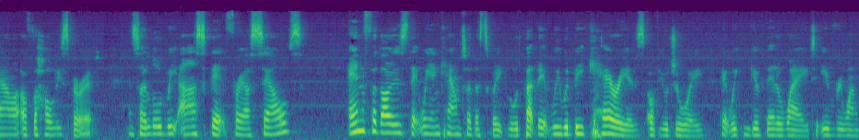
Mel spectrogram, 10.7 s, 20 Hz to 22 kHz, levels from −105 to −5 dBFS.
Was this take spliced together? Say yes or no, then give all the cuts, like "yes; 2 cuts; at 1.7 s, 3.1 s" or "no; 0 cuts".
yes; 1 cut; at 6.5 s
